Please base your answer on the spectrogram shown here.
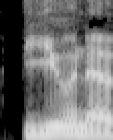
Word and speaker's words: Buena: had to actually write a little note to myself here on the side to remind myself it's like Buick. Buena Vista.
